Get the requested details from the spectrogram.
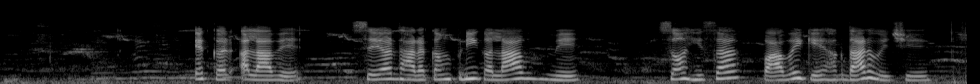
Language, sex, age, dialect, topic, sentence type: Maithili, female, 46-50, Eastern / Thethi, banking, statement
